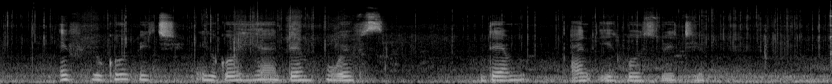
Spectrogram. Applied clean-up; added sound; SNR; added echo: none; Fire; 7 dB; none.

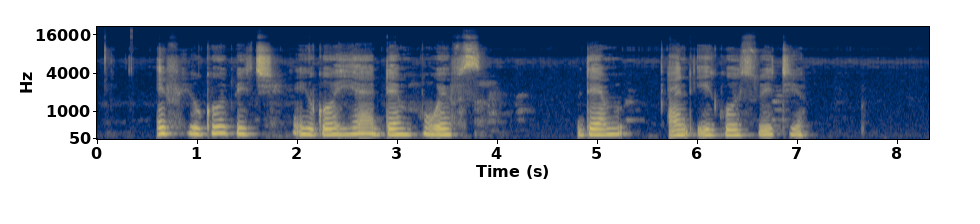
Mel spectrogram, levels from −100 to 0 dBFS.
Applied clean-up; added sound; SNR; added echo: none; none; none; none.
